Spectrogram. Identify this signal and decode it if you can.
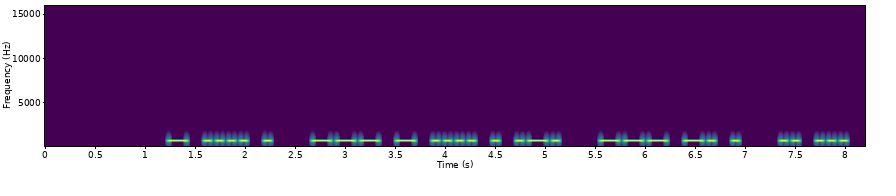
Morse code, heard as a keyed tone, about 20 wpm, 700 Hz. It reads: THE OTHER ONE IS
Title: Additional Easy Phrases 20wpm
